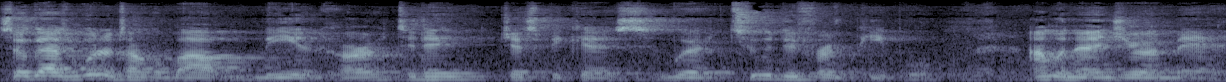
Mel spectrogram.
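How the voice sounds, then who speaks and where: Medium-pitched man at a moderate pace, fairly even intonation, audible room echo. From Nigeria. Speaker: YouTuber, social media entertainer. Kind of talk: casual chat.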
